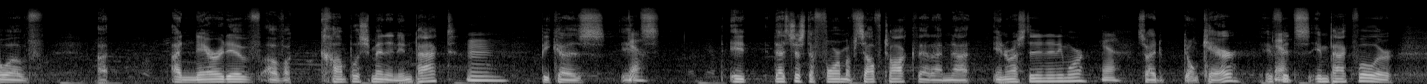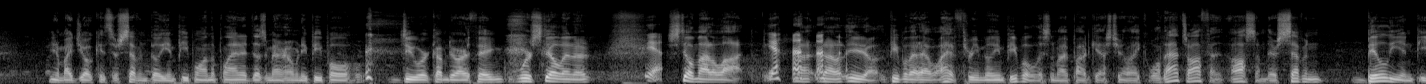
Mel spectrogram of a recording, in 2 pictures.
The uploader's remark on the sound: at the Wild Goose Festival in North Carolina in July of 2023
